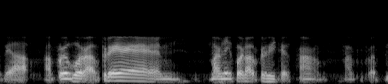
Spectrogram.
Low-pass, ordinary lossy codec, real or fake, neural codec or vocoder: 3.6 kHz; none; fake; autoencoder, 44.1 kHz, a latent of 192 numbers a frame, MeloTTS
